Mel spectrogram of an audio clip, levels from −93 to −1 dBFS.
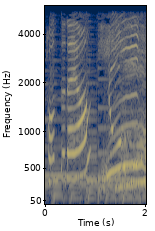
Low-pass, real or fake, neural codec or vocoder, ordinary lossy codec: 5.4 kHz; real; none; none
